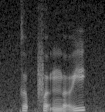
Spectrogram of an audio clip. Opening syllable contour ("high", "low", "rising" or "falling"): low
